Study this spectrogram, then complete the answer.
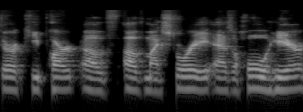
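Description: In a quiet setting, a man at medium pitch speaks with a bright, sharp tone. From Michigan, US Midwest. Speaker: Amazon seller and prep center owner. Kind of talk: interview. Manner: halting, many fillers.

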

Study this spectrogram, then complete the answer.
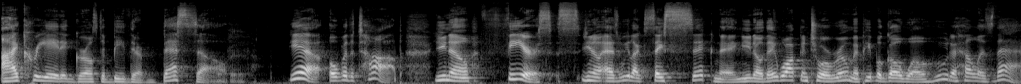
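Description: With an American accent and vocal fry, a man speaks at a moderate pace in a fairly high voice that makes very wide pitch swings. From Chicago, US Midwest. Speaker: funeral and cemetery consultant. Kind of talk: interview.

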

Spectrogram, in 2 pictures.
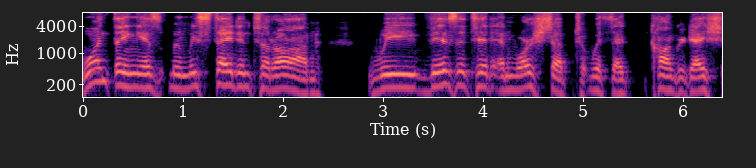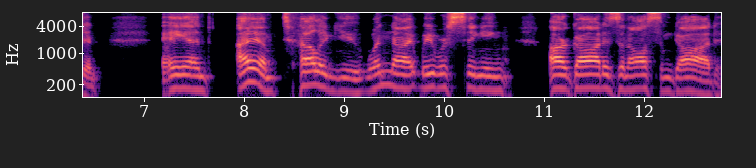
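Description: A woman with a Southern US accent speaks fairly slowly in a fairly low, dark, mellow voice. Her pitch varies in an ordinary way over a quiet background. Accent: Southern American. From US South, Tennessee. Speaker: teacher and churchgoer. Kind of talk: interview testimony.

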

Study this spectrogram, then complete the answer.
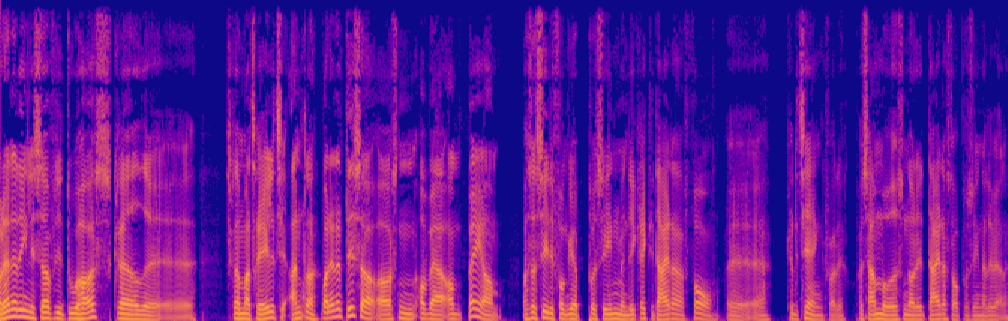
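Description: On a very clean recording with a silent background and a dry, close sound with no echo, a man with a plain, everyday voice speaks at a medium pitch and a fairly quick pace, with ordinary pitch variation. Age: 20s. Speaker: podcast host. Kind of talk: casual interview chat.

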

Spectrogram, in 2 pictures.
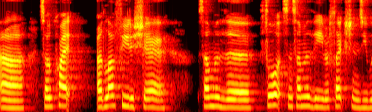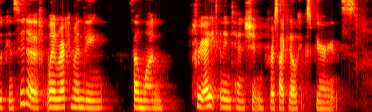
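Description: In a quiet background, a woman with a plain, everyday voice speaks at a moderate pace, her pitch fairly high and her intonation fairly even. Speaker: co-host interviewer. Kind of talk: interview conversation.

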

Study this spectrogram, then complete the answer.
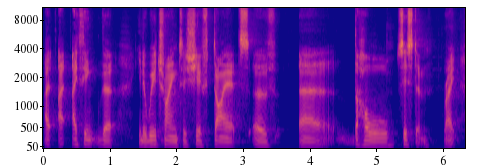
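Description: Delivery is fairly slow, with fairly even intonation. The recording is very clean, with a silent background. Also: man. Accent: southern English. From England, Northampton. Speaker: charity chief executive. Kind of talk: interview conversation. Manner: hesitant, many fillers.

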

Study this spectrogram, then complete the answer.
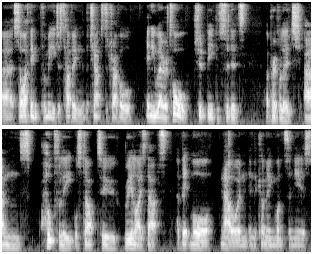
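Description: A man with a very deep, low pitch talks at a moderate pace, his intonation staying fairly even. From Britain. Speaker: travel blogger. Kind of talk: recorded contribution.

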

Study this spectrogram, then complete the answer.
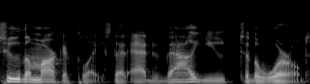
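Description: Fairly low in pitch, a man speaks at a fairly slow pace. His is an unremarkable speaking voice. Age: 50s. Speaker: author and sales speaker. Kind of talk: interview.

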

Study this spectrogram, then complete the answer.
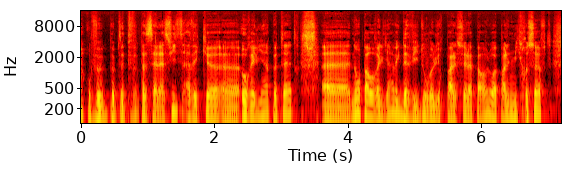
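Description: The tone is dark and mellow. Speech runs at a fairly quick pace with fairly even intonation. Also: man, medium pitch for a man. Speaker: podcast host. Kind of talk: casual chat. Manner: halting.

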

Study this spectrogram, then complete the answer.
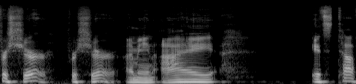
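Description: Speaking at a fairly slow pace, a man with an American accent has an unremarkable speaking voice, fairly low in pitch with ordinary pitch variation, on a very clean recording with a silent background. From Oklahoma. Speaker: actor and comedian. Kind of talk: casual chat. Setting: home sound booth.

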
